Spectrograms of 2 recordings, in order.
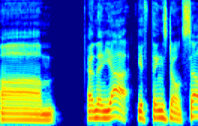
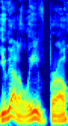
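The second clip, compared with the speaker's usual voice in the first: self-assured, confident voice; 2 semitones lower than usual. Retelling ordering strangers out of a house, retelling a loud confident voice. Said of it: "tried to get my loud voice and I, my confident voice".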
